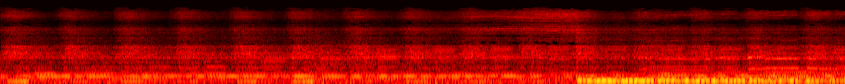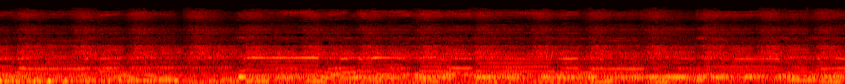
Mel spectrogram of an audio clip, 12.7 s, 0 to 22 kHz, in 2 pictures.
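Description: Music playing from an Eclipse AVN770HD MKII car head unit through the car's stock factory speakers, heard inside the cabin. About four seconds in, a heavy bass line comes in and the music gets louder.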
